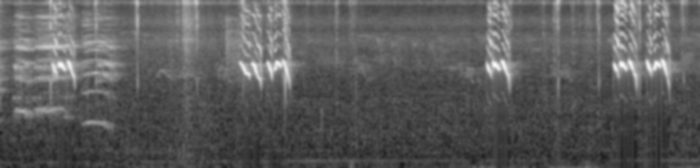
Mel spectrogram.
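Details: Agitated Javan grey-throated white-eye in breeding condition, calling to challenge an opponent: brief clusters of two or three shrill, rapid notes separated by pauses of one to two seconds, other faint bird chirps behind.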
